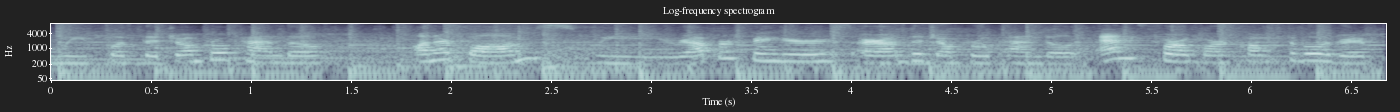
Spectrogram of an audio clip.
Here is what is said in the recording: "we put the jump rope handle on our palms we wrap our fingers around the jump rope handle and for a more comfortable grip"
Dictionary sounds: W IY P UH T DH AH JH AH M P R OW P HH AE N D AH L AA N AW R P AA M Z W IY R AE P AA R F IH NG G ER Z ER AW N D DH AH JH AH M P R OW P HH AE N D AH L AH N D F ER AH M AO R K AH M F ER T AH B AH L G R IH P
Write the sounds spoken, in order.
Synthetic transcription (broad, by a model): W IY P UH T DH AH JH AH M P R OW P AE N D L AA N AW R B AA M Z W IY R AE P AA R F IH NG G ER Z ER AW N D DH AH JH AH M P R OW P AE N D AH L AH N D F ER AH M AO R K AH M F T AH B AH L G R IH P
